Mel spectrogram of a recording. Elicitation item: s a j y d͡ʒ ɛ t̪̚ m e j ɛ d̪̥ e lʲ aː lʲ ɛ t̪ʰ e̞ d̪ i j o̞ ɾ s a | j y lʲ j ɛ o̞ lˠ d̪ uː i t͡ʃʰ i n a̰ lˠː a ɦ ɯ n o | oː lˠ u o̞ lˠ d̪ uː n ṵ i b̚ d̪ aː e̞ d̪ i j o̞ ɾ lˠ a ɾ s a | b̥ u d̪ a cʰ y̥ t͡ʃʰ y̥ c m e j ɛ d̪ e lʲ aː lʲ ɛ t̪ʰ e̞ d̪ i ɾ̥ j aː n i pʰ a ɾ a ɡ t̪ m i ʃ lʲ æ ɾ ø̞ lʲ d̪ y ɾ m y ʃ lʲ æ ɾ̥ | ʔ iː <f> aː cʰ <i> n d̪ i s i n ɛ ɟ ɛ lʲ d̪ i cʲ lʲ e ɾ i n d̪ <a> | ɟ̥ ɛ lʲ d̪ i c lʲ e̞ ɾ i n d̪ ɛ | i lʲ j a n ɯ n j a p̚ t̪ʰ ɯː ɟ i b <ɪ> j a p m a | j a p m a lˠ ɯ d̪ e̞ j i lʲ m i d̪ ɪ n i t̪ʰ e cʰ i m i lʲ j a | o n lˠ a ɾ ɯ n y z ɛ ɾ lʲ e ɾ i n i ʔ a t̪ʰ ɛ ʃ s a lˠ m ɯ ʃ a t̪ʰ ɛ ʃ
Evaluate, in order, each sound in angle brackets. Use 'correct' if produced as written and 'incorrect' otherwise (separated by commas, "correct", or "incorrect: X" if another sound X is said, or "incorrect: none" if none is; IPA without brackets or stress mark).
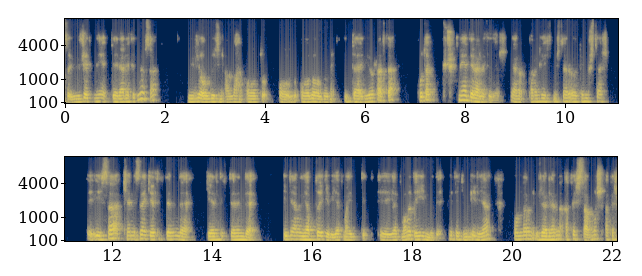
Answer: incorrect: s, incorrect: ɛ, incorrect: ɛ, incorrect: i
